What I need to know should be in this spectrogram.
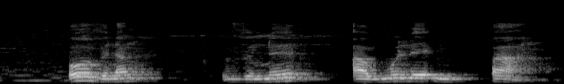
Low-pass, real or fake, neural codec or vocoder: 7.2 kHz; real; none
